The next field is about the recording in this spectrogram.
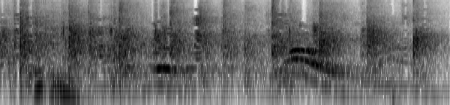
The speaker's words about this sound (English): And if you're thankful for that, I want you to give the Lord a hand clap of praise.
